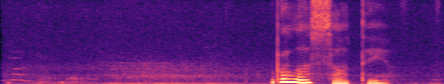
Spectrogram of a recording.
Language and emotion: Russian, sad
